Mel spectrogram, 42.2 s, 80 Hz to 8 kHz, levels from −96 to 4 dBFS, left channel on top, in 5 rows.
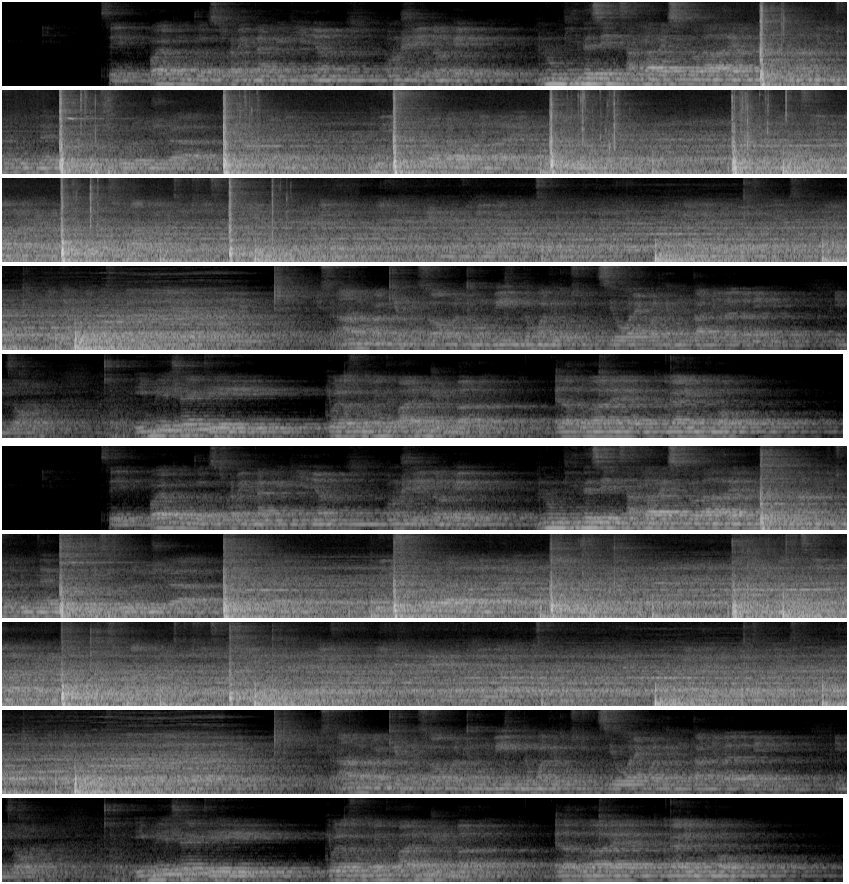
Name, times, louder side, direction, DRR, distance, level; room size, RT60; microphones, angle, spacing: voice 1, 1.0-4.9 5.3-10.7 11.1-11.5 12.0-14.8 15.1-15.3 15.7-25.4 25.7-33.2 33.5-36.4 37.0-38.7 39.3-41.1, equal, ahead, -5 dB, 2.4 m, -41 dB
sound 1, 7.3-17.2 17.5-20.5, left 3 dB, 80° left, 0.7 m, -32 dB
sound 2, 10.7-27.6, right 1 dB, 45° right, 1.7 m, -36 dB
15.5 x 8.8 x 7.7 m, 2.9 s
head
